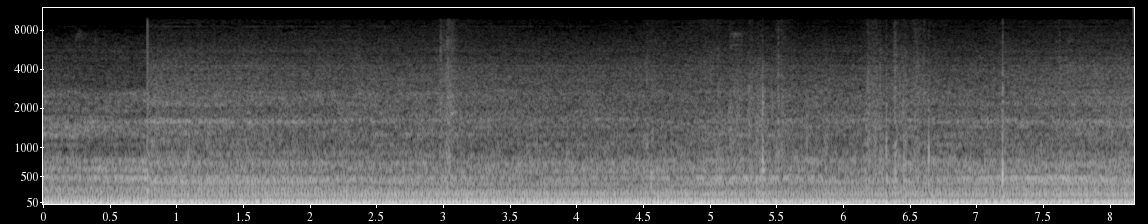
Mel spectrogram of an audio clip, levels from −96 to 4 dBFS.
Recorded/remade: remade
